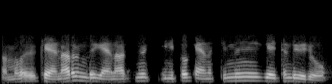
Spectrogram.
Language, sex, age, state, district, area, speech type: Malayalam, male, 45-60, Kerala, Palakkad, rural, conversation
